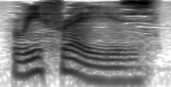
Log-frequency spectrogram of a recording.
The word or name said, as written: rephrase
